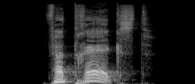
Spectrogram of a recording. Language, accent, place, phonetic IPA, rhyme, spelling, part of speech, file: German, Germany, Berlin, [fɛɐ̯ˈtʁɛːkst], -ɛːkst, verträgst, verb, De-verträgst.ogg
- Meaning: second-person singular present of vertragen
